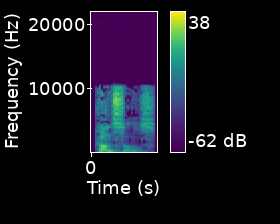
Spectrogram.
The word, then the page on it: consols: anglais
